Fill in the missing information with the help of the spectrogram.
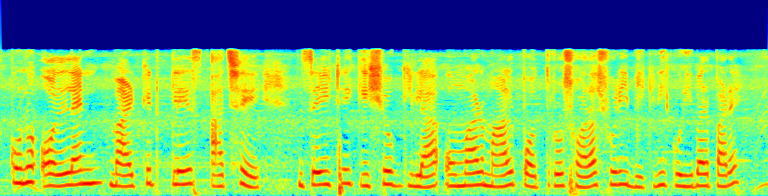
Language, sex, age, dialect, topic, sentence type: Bengali, female, 18-24, Rajbangshi, agriculture, statement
